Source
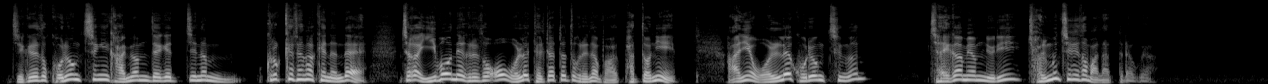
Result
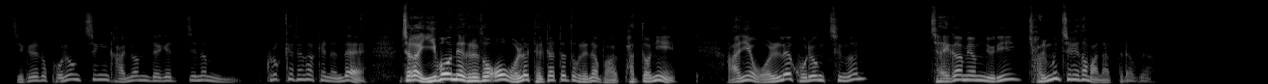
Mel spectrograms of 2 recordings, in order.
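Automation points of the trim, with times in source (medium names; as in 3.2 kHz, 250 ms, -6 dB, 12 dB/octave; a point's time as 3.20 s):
3.32 s -19.5 dB
3.54 s -11.5 dB
4.14 s -4 dB
4.81 s -4 dB
5.53 s -11.5 dB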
